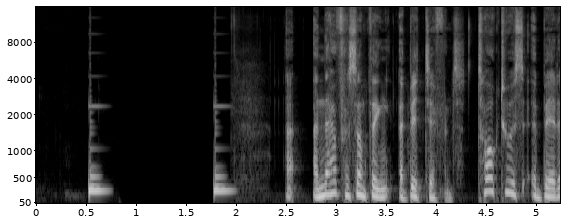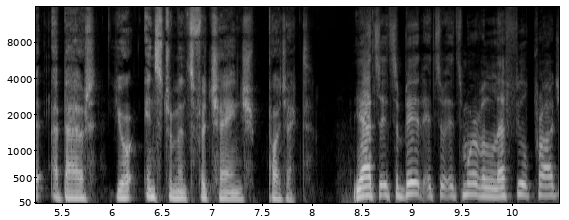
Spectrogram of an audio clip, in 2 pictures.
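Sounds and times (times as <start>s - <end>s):
alert notification sound of short bright tonal blips: 0.5s - 0.8s, 1.8s - 2.0s
speech: 2.5s - 10.4s.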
